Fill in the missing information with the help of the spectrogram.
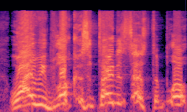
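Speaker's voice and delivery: high-pitched, indignant retort; acted upset. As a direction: protest as if the question is absurd. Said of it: "So the Gemara gets upset".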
